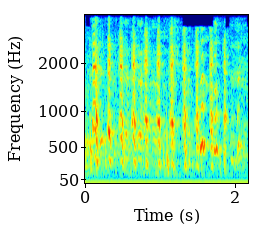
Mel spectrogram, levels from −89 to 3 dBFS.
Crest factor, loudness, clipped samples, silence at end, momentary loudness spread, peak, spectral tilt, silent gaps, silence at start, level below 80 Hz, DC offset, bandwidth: 16 dB; -19 LUFS; under 0.1%; 0 s; 3 LU; -4 dBFS; -7 dB/octave; none; 0 s; -62 dBFS; 0.9%; 4 kHz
